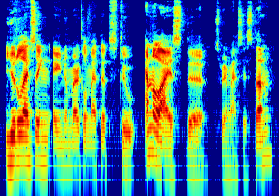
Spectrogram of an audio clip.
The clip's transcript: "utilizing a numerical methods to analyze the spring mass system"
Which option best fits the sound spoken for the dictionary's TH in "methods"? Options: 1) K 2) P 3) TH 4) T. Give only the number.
4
